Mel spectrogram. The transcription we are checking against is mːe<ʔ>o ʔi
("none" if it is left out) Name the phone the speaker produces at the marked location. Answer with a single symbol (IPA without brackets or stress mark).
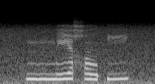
χ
